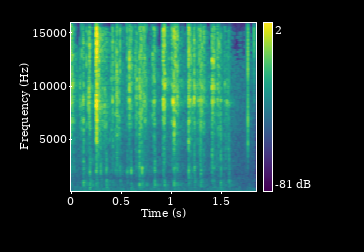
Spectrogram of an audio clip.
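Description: Fingers type on a computer keyboard in a quick, faint run of light key clicks at an uneven rhythm, with no voices.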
